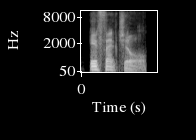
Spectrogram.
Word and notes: effectual: British English

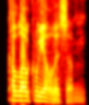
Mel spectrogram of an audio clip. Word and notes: colloquialism: American English

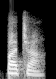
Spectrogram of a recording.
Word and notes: pacha: Indian

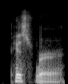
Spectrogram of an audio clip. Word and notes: pissoir: American English

